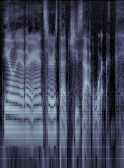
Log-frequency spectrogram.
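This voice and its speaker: A woman in a casual two-person chat who retells scenes with lively emphasis. Her voice is smooth and clear, a little low for a woman, recorded close and dry. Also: fast, no echo. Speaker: co-host. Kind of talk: casual discussion of book versus film.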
